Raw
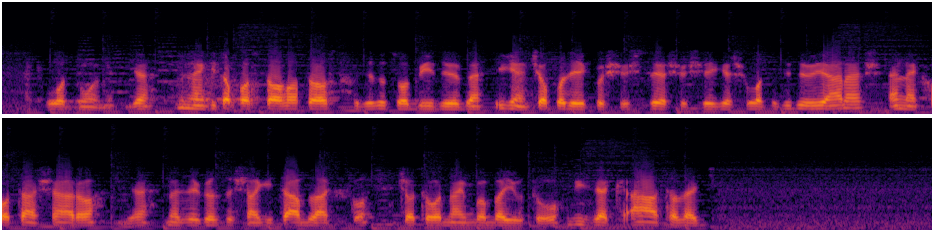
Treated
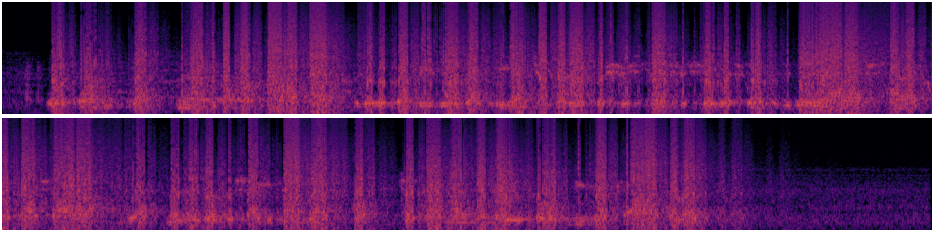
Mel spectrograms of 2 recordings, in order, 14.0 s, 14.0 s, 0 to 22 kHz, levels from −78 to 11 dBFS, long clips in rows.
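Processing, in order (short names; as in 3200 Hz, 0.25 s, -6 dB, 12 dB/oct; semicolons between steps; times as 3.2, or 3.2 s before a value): dynamic EQ 720 Hz, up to +5 dB, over -29 dBFS, Q 1.7; AM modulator 74 Hz, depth 55%; in parallel at +1.5 dB: compressor 8:1, threshold -27 dBFS, peak gain reduction 18.5 dB; on the sum: tone controls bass -13 dB, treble -2 dB; wrapped overs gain 15.5 dB; on a send: feedback echo 0.358 s, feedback 33%, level -12 dB; on the sum: warbling echo 87 ms, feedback 37%, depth 113 cents, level -9 dB; gain -5 dB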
